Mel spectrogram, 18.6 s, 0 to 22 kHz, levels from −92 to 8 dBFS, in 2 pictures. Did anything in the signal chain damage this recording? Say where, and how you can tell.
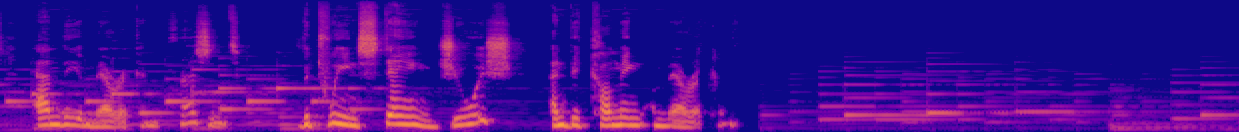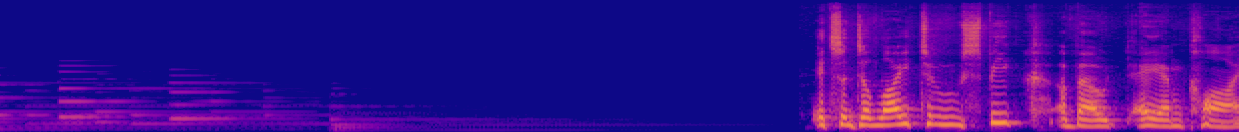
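Yes, in call processing. The noise suppressor cut sound at 8.07–8.8, 9.32–9.74, 10.07–10.58 and 11.78–12.06 s. It judged that sound to be noise and pulled it down by about 9 to 12 dB.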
